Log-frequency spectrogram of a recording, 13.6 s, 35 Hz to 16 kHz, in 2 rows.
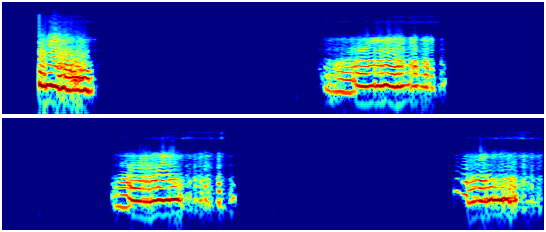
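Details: Snoring heard during sleep: loud, rumbling snores recurring about every four seconds, roughly 15 a minute, separated by silence; ordinary snoring.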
